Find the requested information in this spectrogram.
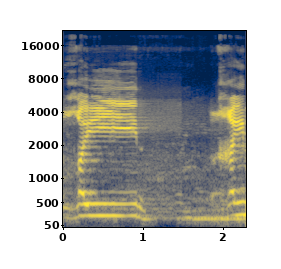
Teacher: اس کو موٹا کر کے پڑھیں گے اور اونچا پڑھ کر کے پڑھیں گے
